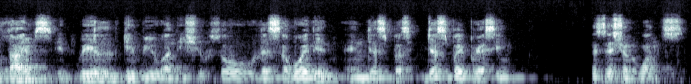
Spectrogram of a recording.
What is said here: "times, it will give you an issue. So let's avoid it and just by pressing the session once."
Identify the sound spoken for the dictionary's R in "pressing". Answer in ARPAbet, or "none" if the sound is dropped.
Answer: R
